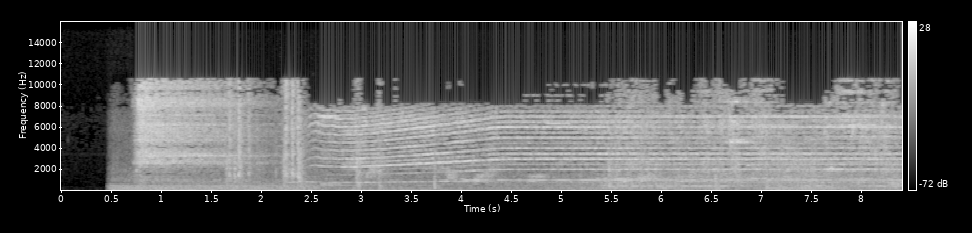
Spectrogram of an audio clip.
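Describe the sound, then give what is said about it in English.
A New York City subway train rumbles loudly along the tracks, a steady roar layered with high, sustained metallic whining and screeching tones that hold for several seconds. No one speaks. “When the trains are moving, there's no better way to get around New York City than on the subway.”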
